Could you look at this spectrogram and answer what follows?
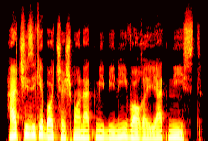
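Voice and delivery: usual speaking voice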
